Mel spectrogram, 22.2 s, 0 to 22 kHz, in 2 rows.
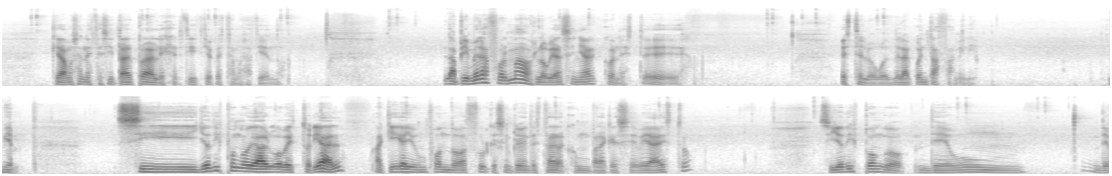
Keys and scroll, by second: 5.5 space, 8.0 space, 18.7 super+z.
